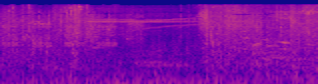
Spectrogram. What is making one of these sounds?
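An energy beam crackles and hums briefly.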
